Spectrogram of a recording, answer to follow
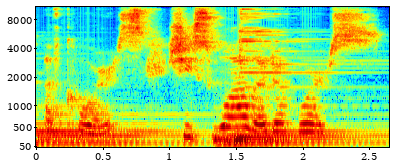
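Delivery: ordinary delivery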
